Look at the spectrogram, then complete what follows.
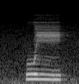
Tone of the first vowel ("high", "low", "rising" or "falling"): low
